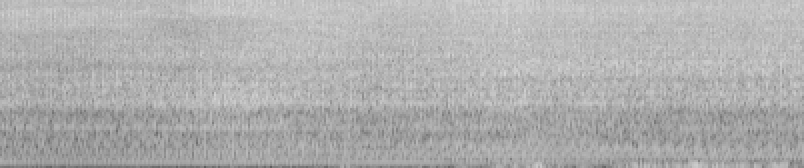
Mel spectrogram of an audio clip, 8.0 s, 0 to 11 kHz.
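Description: Westinghouse iGen4500 generator running under about 75% load from two air conditioners and several TVs: a steady, close, droning engine hum that stays constant with a slight rough flutter in the low end.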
